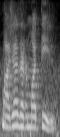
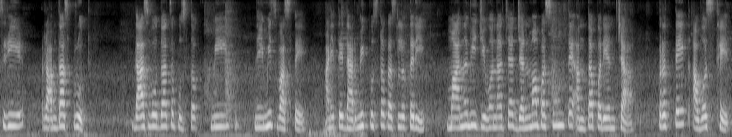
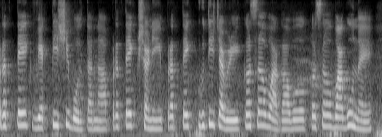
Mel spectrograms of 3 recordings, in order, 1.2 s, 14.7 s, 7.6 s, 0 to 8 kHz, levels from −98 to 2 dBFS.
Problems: constant background noise, background conversations at intervals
